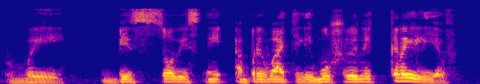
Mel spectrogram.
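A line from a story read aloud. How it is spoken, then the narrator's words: Beetle hissing through teeth. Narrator (Russian): процедил жук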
